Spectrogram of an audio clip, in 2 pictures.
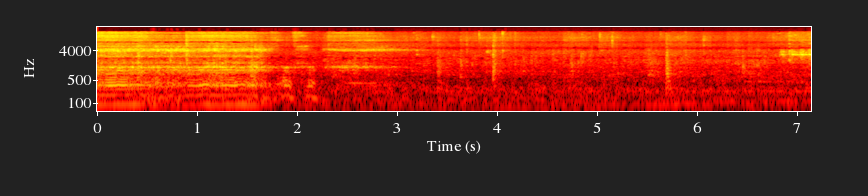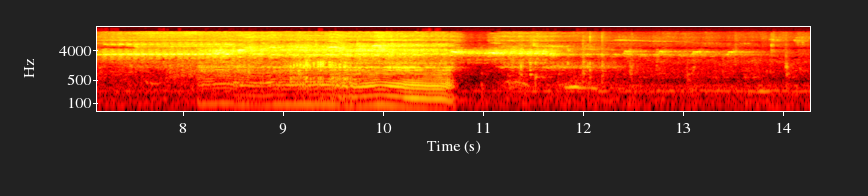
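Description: A Rottweiler snores in rough, rasping breaths, with human voices talking nearby.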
